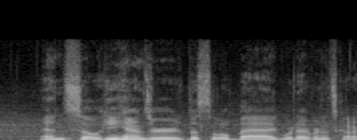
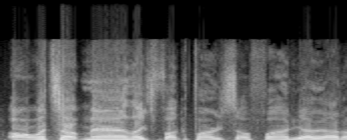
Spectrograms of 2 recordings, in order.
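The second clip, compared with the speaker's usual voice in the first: loud, high-pitched mock party greeting; all happy; 12 semitones higher, 11 dB louder than usual. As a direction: imitate an overjoyed buddy shouting hello. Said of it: "comes over all happy".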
